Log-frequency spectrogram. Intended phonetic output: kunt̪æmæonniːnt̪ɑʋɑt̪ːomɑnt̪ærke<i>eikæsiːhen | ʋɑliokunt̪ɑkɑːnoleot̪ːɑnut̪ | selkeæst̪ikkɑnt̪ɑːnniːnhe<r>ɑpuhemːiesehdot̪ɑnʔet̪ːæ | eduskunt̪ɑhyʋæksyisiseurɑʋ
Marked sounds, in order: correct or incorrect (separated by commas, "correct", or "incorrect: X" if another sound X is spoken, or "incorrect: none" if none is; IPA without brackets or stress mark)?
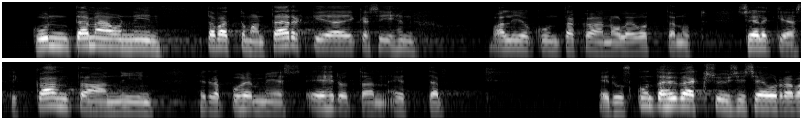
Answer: incorrect: æ, incorrect: rː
